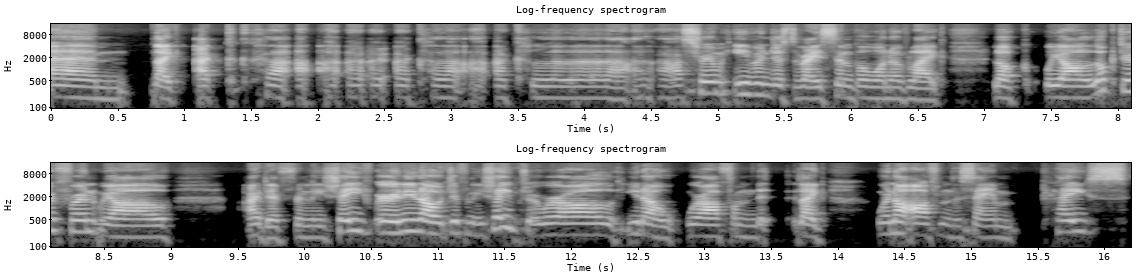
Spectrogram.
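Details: Adult woman with a real developmental stutter present since age five, speaking spontaneously in English conversation; stuttering.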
